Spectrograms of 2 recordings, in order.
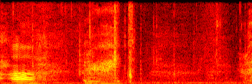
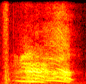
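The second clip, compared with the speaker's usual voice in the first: sharp gasp; 6 dB louder than usual. Acted. Shocked gasp.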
